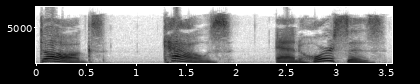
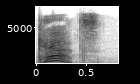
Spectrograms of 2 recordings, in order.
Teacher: s is also pronounced as z at the end of some plural words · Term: z sound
